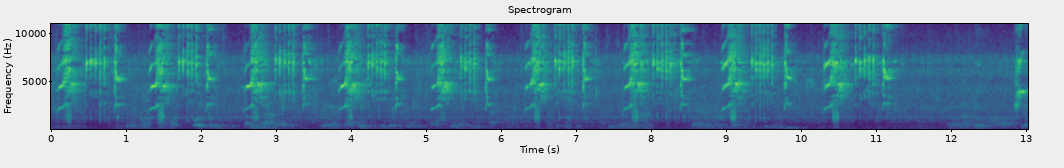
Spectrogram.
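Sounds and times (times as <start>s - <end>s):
songbird singing: 0.0s - 11.4s, 12.8s - 13.0s
fast rattle of clicks: 0.2s - 2.0s, 4.0s - 4.6s, 7.8s - 9.8s, 10.4s - 11.3s.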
